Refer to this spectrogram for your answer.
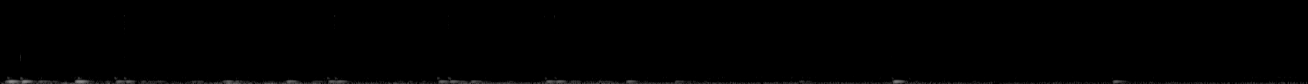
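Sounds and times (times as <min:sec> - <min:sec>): computer mouse and key clicks: 0:00.0 - 0:01.4, 0:02.9 - 0:03.5, 0:04.4 - 0:04.8, 0:05.4 - 0:06.4.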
